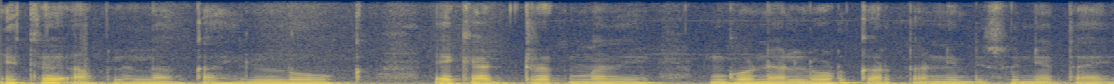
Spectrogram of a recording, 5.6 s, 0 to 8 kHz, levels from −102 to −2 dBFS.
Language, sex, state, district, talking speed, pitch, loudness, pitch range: Marathi, male, Maharashtra, Aurangabad, 140 wpm, 110 Hz, -17 LUFS, 105-115 Hz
